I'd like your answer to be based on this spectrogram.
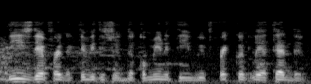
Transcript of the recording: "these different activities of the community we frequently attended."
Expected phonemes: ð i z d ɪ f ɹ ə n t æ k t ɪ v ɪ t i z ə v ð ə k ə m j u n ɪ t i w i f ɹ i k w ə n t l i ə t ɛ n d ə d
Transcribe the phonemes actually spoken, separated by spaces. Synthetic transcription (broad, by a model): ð i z d ɪ f ɹ ə n t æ k t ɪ v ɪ t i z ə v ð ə k ə m j u n ɪ t i w i f ɹ i k w ə n t l i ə t ɛ n d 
